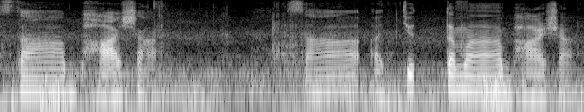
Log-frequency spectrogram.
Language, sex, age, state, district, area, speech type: Sanskrit, male, 18-30, Karnataka, Uttara Kannada, rural, spontaneous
